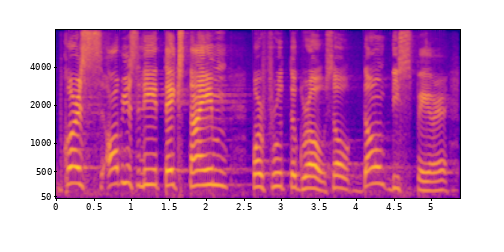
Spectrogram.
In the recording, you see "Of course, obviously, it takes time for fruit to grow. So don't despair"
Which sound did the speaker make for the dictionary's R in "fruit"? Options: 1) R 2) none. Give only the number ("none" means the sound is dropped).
1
